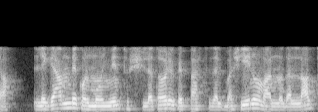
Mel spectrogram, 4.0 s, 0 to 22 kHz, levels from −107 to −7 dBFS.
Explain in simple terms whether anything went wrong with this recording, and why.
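Something did go wrong, and it lasts the whole clip, start to finish. It's tandem speech coding: the call passed through two different speech coders in a row, ending on one called CVSD. Each coder had to squeeze down speech that the previous one had already roughened. So the damage stacks up. The voice sounds grittier and a bit muffled, and nothing above roughly 3.8 kHz survives, which takes the crispness out of consonants.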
